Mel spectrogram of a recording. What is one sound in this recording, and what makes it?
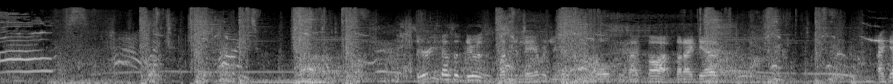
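A sword swishes and strikes flesh again and again.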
